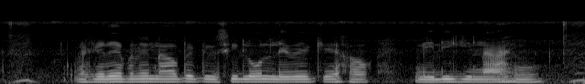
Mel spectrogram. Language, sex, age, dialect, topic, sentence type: Bhojpuri, male, 18-24, Western, banking, question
